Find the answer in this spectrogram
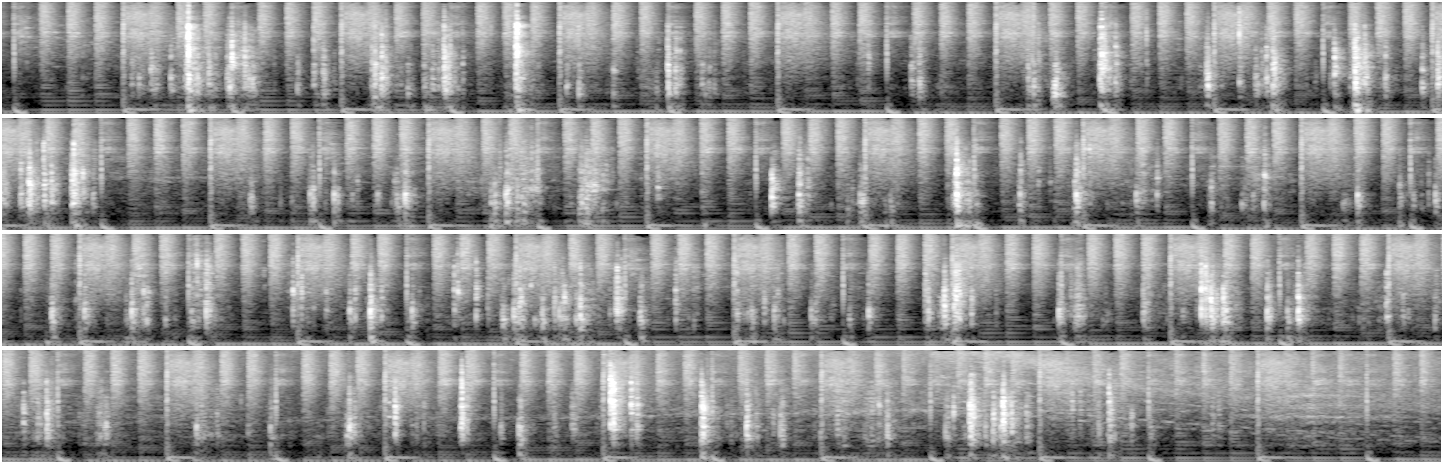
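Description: A cloth wiping and rubbing over a plastic vacuum base housing, with scattered light clicks and knocks as the parts are handled. Background music with a steady low bass plays underneath.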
